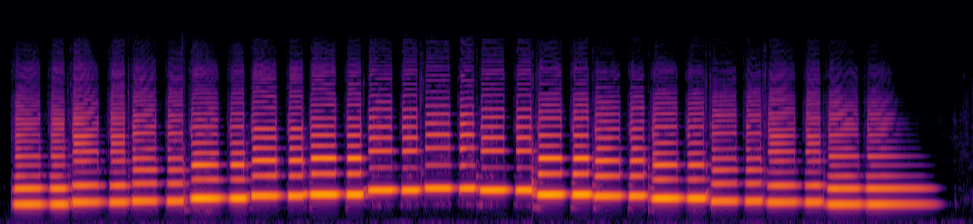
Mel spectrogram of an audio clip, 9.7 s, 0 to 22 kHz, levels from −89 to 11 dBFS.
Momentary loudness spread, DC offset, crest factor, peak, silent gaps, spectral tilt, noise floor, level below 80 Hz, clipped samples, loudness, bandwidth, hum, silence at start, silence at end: 9 LU; under 0.1%; 14 dB; -4 dBFS; none; -3.5 dB/octave; -40 dBFS; -78 dBFS; under 0.1%; -18 LUFS; 8.4 kHz; none; 0.1 s; 0.35 s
